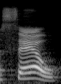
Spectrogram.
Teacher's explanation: O ditongo aberto acontece quando a vogal E ela adquire o som de E e quando a vogal O adquire o som de O, como é o caso do monossílabo céu. Percebam que a palavra céu, a pronúncia dela é imensamente aberta. O E ele possui o som de E.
